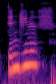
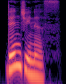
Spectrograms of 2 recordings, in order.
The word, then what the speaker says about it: dinginess: It's my god dingess. Sorry, I copied The AI thing equals being dark. I don't care. I want I want to see how you say it. Dinginess.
